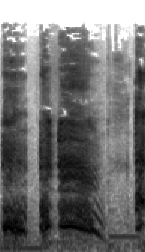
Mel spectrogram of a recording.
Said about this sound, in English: Let me clear my throat.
